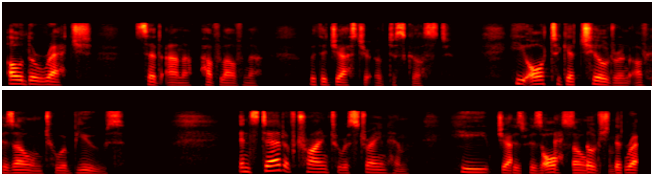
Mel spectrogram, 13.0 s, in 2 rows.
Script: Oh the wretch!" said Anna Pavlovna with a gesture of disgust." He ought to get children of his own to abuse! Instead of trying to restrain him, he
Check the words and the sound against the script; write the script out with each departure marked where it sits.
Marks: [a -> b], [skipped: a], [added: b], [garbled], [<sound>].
Oh the wretch!" said Anna Pavlovna with a gesture of disgust." He ought to get children of his own to abuse! Instead of trying to restrain him, he [garbled]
